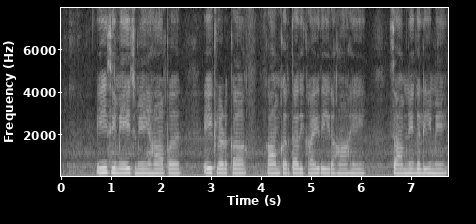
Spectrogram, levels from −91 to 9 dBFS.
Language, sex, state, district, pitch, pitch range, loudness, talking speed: Hindi, female, Rajasthan, Jaipur, 210 Hz, 205-215 Hz, -17 LUFS, 130 wpm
